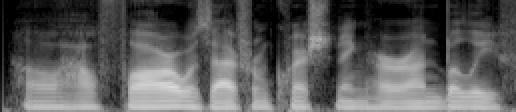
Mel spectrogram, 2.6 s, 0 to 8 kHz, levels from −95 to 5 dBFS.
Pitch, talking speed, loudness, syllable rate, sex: 95 Hz, 185 wpm, -19 LUFS, 4.7 syllables/s, male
